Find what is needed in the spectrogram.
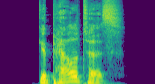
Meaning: strong/mixed nominative/accusative neuter singular of geperlt
- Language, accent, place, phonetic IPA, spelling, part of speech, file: German, Germany, Berlin, [ɡəˈpɛʁltəs], geperltes, adjective, De-geperltes.ogg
